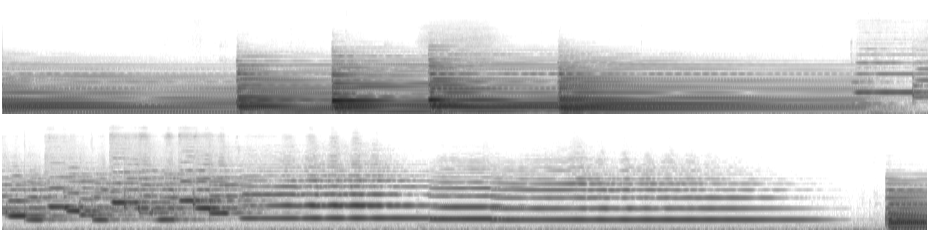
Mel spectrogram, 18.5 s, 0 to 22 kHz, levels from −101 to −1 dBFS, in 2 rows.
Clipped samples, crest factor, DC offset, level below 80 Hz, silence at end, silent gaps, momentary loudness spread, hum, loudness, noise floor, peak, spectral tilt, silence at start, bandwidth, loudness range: under 0.1%; 22 dB; under 0.1%; -58 dBFS; 0 s; none; 17 LU; none; -30 LUFS; -62 dBFS; -10 dBFS; -10 dB/octave; 0 s; 5.4 kHz; 12 LU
